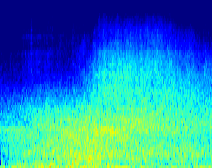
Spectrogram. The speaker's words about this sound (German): Regelmäßig fahren Autos vor, auch Busse, mit Geflüchteten aus der Ukraine. Zu jeder Tages- und Nachtzeit werden sie hier aufgenommen.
